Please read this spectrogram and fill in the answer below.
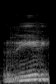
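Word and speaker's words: read: लगानी है तो बेटे ये मैंने लिखा है यहां पे रेड याद रखना ये मैं इसकी प्रोनंसिएशन लिख रहा हूं कि आप इसको प्रोनाउंस ऐसे ही करोगे जैसे कि आप किस तरह किसको अनाउंस करते हो रेड को लेकिन याद रखना अगर ये फर्स्ट फॉर्म में है तो आप रीड के तौर पे यूज करोगे अगर सेकंड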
